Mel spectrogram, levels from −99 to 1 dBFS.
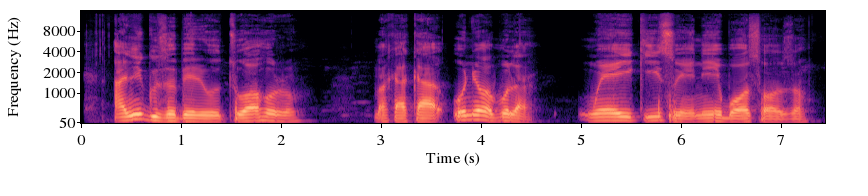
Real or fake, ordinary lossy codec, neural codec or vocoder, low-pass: fake; AAC, 96 kbps; vocoder, 44.1 kHz, 128 mel bands every 256 samples, BigVGAN v2; 14.4 kHz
